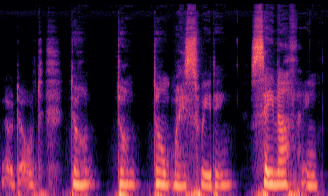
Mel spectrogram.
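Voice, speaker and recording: A woman's voice: a little high, flat delivery, measured pace, mellow, no echo, clean studio sound. A woman reading a sobbing, pleading young man held captive by a fairy queen in a storybook.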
